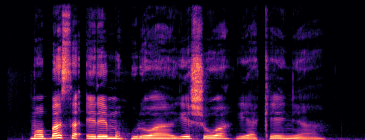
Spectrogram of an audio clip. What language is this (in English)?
Kikuyu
